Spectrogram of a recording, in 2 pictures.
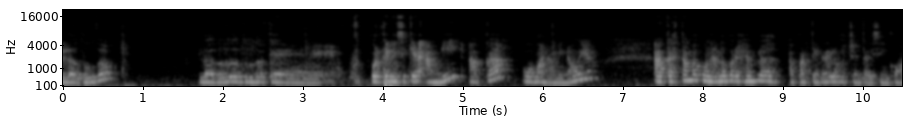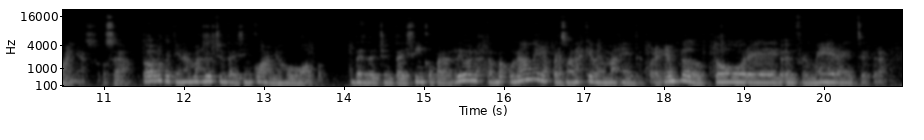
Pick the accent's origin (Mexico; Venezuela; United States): Venezuela; moved away as an adult; me fui de Venezuela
